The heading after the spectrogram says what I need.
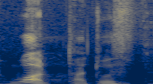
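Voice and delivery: son's lisp, What, Tatwith? with th for s; What, Tatwith? said softly with a childish lisp; a little boy lisping What, Tatwith?. Retold or imitated. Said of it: "he had a little lisp".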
